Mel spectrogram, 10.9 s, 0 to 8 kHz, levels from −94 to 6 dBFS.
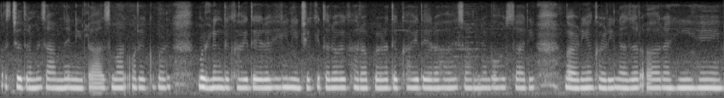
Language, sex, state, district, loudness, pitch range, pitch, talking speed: Hindi, female, Rajasthan, Nagaur, -17 LUFS, 215-225 Hz, 220 Hz, 175 wpm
